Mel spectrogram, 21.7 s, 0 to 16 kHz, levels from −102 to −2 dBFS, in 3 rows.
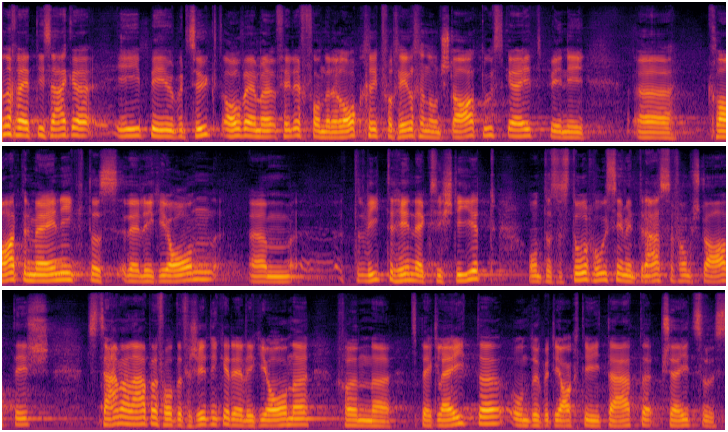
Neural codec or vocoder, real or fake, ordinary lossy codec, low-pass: codec, 44.1 kHz, 7.8 kbps, Pupu-Codec; fake; none; 14.4 kHz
